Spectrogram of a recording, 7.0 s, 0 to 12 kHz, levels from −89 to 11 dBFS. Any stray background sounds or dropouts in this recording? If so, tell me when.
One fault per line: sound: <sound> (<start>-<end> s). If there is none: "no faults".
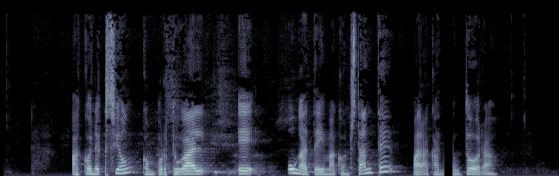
sound: dropout (5.5-5.7 s)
